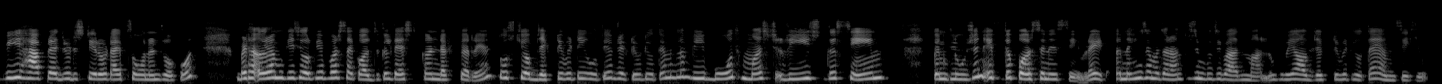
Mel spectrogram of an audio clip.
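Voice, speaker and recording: High-voiced North Indian woman teaching. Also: normal speed. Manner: chatty, switches between Hindi and English, asks rhetorical questions. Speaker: psychology teacher. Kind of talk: classroom lecture. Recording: dull lo-fi sound.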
